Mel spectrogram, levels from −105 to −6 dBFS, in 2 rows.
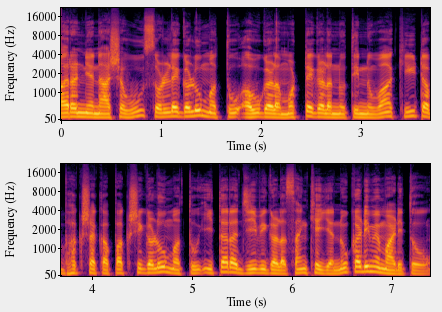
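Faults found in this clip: No faults found in review.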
